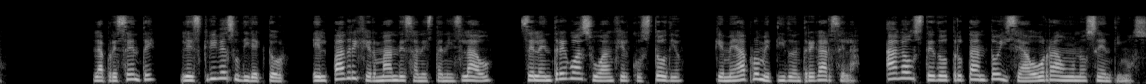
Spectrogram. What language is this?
Spanish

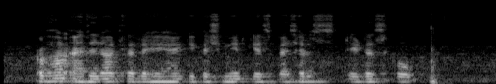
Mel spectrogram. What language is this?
Urdu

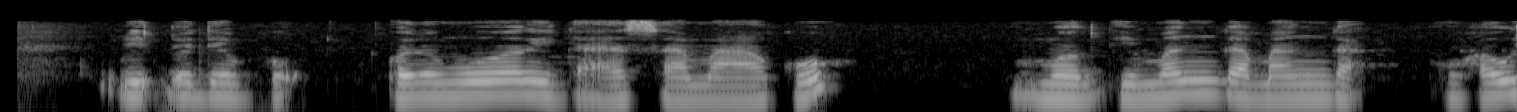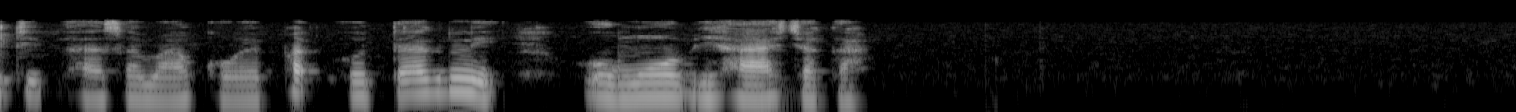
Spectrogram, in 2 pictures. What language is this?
Fula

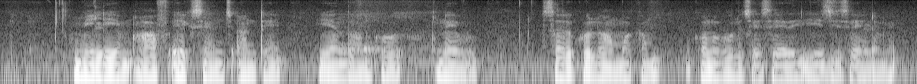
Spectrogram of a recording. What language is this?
Telugu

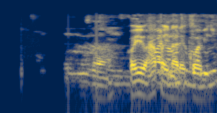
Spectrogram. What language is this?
Swahili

